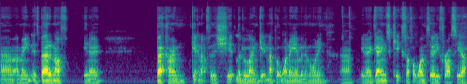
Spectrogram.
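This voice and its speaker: On a very clean recording with a silent background, a man with an English accent speaks at a fairly quick pace. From England. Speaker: football fan streamer. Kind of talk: live watchalong chat. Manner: halting, many fillers.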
